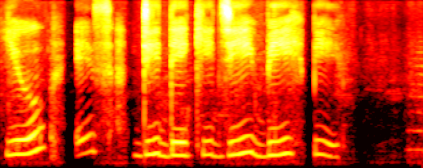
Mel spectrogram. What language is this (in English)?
Nepali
